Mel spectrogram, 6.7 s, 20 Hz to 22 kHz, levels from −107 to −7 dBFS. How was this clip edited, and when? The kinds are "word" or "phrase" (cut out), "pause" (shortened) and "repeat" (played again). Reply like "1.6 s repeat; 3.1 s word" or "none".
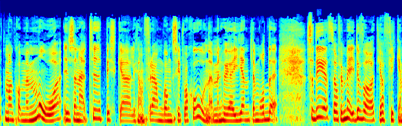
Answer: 5.6 s word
